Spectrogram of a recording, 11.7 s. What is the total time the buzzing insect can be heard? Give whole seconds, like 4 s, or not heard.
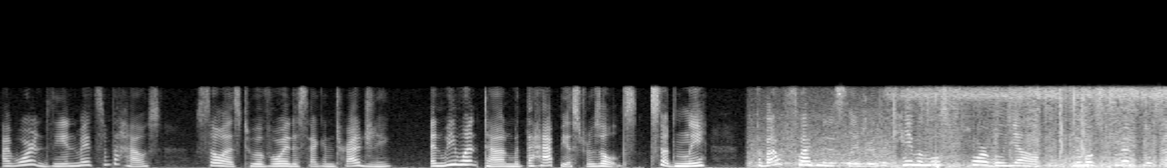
4 s.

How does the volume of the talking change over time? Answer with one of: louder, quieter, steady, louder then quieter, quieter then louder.
louder.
